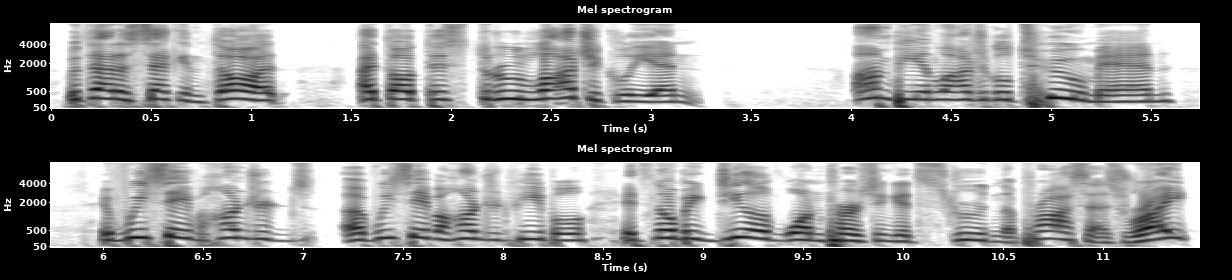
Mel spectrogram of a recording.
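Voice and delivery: very high, loud cartoonish protest; defensive arguer. Character justifies a scheme as logical, high-pitched and defensive.

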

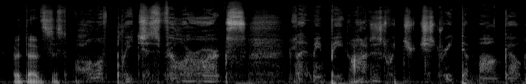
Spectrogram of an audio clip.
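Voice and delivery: hushed, confidential whisper; under-the-breath whispered aside. Pretend. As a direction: whisper it like a secret tip. Whispered aside about filler arcs.

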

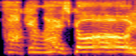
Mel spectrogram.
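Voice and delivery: loud, high, drawn-out battle roar; full-volume hype yell, stretched out; imitated screaming. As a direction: bellow it slowly like rallying a team.

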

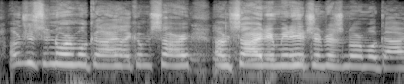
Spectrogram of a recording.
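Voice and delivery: high-pitched imitated apology; pleading driver. Retelling the driver apologizing to him, high mock pleading.

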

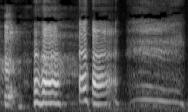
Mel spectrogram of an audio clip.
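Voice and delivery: real burst of high laughter; high, amused laugh. Real, not acted. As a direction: crack up at the memory. Laughing over shared deck memory.

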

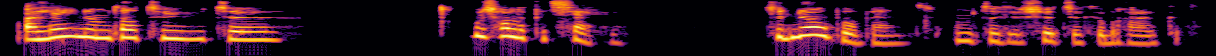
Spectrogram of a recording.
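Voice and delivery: the strict witch pressing her point; stern professor voice. A narrator's reading. McGonagall voiced by the narrator.

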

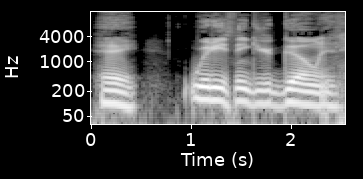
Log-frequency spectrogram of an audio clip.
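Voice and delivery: low mock-boyfriend challenge; imitated controlling boyfriend. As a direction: drop the pitch, play the domineering boyfriend. Controlling boyfriend voiced in retold scene.

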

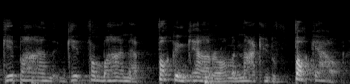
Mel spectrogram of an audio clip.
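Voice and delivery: high-pitched mock scream, held back in volume; retold screaming threat. Customer screaming at manager behind counter, mock fury. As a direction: imitate a furious threat without full volume. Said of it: "I'm just screaming at this guy".

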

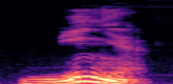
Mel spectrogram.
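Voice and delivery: low, baffled mock question; puzzled echo. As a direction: echo the word in low disbelief. Puzzled reaction to being called niña. (repetición grave y desconcertada)

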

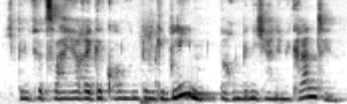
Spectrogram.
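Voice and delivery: ordinary delivery

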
